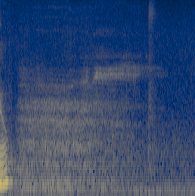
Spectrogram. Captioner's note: inhaling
